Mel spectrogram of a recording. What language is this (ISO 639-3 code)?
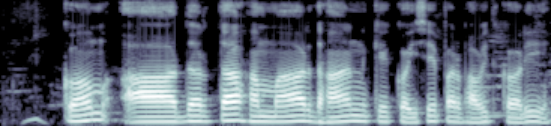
bho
